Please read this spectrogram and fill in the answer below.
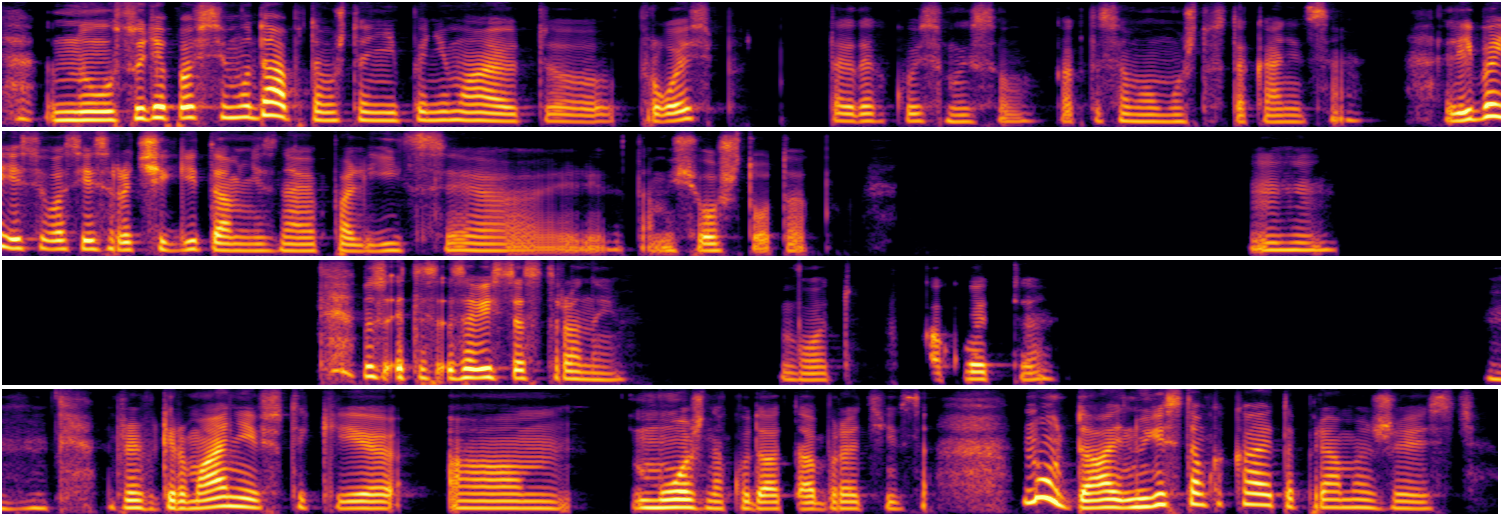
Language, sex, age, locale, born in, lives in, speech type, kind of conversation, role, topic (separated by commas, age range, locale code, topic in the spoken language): Russian, female, 30-34, ru-RU, Russia, Germany, conversation, unstructured, none, Что вас больше всего раздражает в людях?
